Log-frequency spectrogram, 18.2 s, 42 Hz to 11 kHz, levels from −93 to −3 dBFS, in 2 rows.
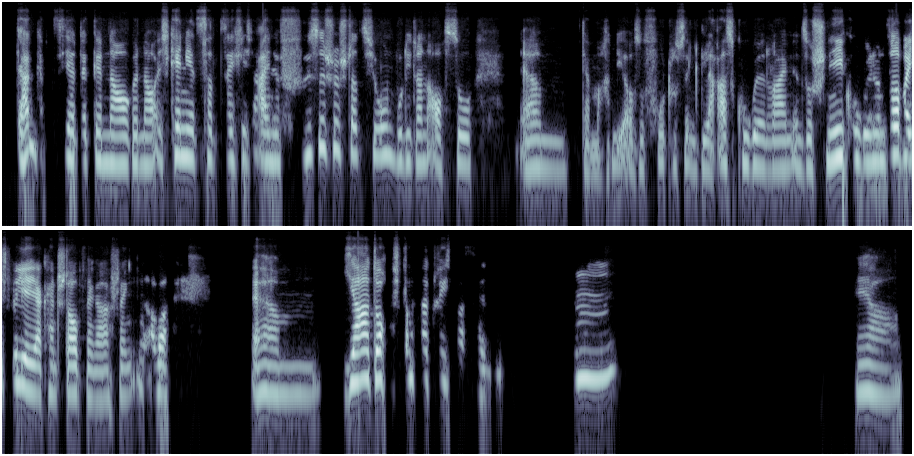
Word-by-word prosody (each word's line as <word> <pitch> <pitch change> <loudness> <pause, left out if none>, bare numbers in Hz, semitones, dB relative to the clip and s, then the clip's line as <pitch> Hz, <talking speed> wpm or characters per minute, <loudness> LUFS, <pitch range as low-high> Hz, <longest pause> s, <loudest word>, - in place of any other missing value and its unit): Dann - - +5
gibt's 235 - -15
hier 225 -3 0
d 210 - -6
genau, 200 -2 +2
genau. 190 -1 -1
Ich 215 -2 -1
kenne 240 -1 +4
jetzt 225 - -1
tatsächlich 225 -2 -5
eine 205 0 +1
physische 275 +7 -1
Station, 245 -3 -2
wo 215 - -6
die 210 - -6
dann 200 0 -3
auch 185 - -2
so 195 -2 -1 0.5
ähm, 175 -3 -5
da 80 - -9
machen 80 -1 -12
die - - -6
auch - - -6
so - - -8
Fotos 100 - -7
in 190 - -9
Glaskugeln 180 +1 -3
rein, 175 +1 -1
in 180 - -8
so 180 +1 -3
Schneekugeln 210 0 +2
und 210 - -4
so, 250 - +9
aber 235 -2 +8
ich 215 - +2
will 245 - +3
ihr 225 - +9
ja 190 -2 +7
keinen 190 +1 -6
Staubfänger 175 -3 +1
schenken, 185 +7 -8
aber 195 -1 +2 0.8
ähm, 185 0 -3 0.2
ja 255 +3 +8
doch, 270 0 +6
ich - - -2
glaube, 275 -1 -6
da 280 - +1
kann 255 - -9
ich 235 - -10
was 220 - -12
finden. 305 -1 -15 0.7
Mhm. 275 +3 -1 2.4
Ja. 195 -1 -6
205 Hz, 180 wpm, -22 LUFS, 185-240 Hz, 2.4 s, so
